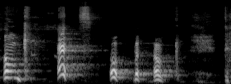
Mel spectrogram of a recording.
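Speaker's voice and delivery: real laughter breaking up the words; laughing hard. Real, not acted. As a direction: talk helplessly through your laughing fit. Cracking up at own blunder.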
